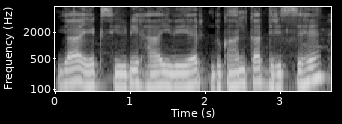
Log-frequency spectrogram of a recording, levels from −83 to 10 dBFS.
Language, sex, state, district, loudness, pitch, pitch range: Hindi, male, Jharkhand, Garhwa, -13 LUFS, 125 Hz, 115-135 Hz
